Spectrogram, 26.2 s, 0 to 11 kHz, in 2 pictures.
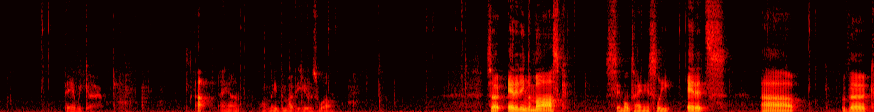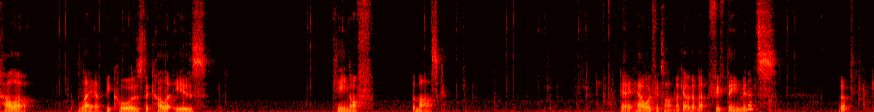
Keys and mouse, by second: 1.6 Tab, 3.6 middle click, 4.5 Tab, 4.8 click, 5.6 g, 6.8 click, 6.9 g, 13.9 click, 14.1 g, 15.0 g, 19.9 click, 20.0 g, 21.1 click, 22.0 Tab, 24.8 click, 25.8 ctrl+shift+z, 26.1 Tab.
